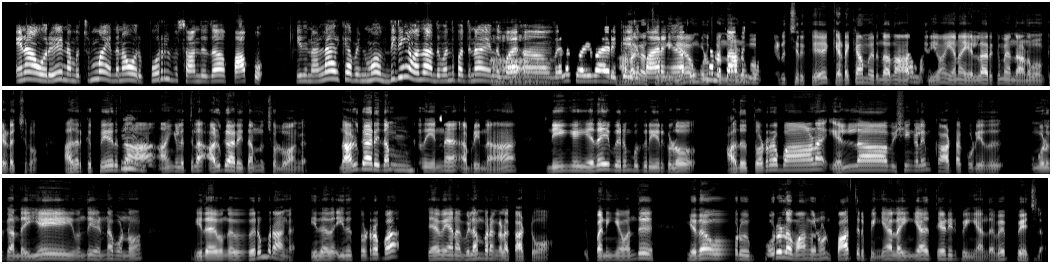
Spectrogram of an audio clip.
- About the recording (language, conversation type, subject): Tamil, podcast, ஒரு பழக்கத்தை இடையில் தவறவிட்டால், அதை மீண்டும் எப்படி தொடங்குவீர்கள்?
- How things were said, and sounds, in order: other noise; in English: "அல்காரிதம்னு"; in English: "அல்காரிதம்ங்கிறது"; in English: "வெப் பேஜ்ல"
